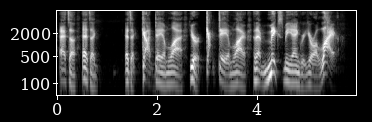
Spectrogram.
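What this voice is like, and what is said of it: Yelling angrily. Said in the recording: “Why are you yelling at me?”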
